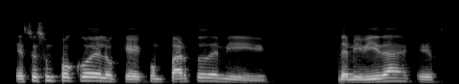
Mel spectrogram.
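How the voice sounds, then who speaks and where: Male speaker, a plain, everyday voice, with ordinary pitch variation at a fairly slow pace. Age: 40s. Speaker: freight transport worker. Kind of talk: casual interview.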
